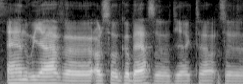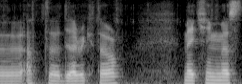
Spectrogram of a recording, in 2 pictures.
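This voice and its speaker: Speaking at a fairly slow pace, this voice has a French accent and a monotone, flat intonation. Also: man. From France. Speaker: game studio co-founder and game designer. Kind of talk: casual Q&A chat. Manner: halting, many fillers.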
